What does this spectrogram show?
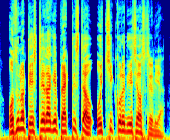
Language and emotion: Bengali, neutral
